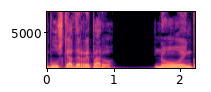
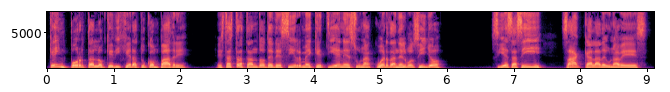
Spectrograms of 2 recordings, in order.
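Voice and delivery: high, teasing impatience; amused irritation; 7 semitones higher than usual. A narrator's reading. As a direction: tease him, half annoyed. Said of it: "divertido e irritado a la vez".

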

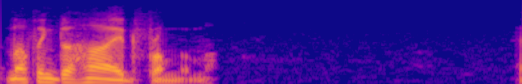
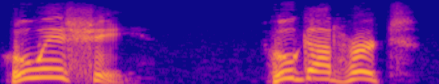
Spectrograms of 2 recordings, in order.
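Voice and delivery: very high, eager questions; curious crowd clamouring for news; 3 dB louder than usual. A narrator's reading. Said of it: "several curious elves asked at once".

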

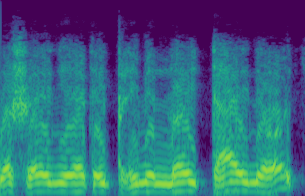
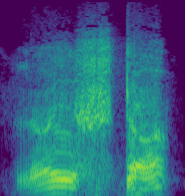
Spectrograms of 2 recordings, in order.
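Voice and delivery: low, slow dismissal; dismissive interruption; 4 semitones lower, much slower than usual. A narrator's reading. Great python interrupts Косой, dismissive. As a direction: cut in with heavy, drawn-out indifference. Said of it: "перебил его великий питон".

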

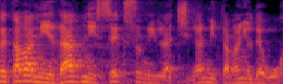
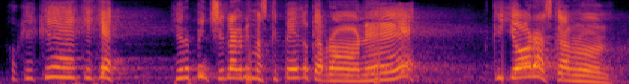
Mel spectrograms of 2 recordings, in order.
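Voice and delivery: high mocking punk voice; 13 semitones higher, 3 dB louder than usual. Punk mocks crying old man.

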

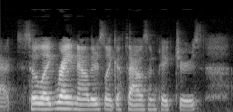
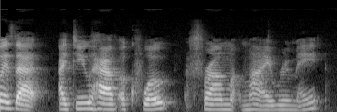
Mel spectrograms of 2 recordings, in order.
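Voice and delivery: usual speaking voice

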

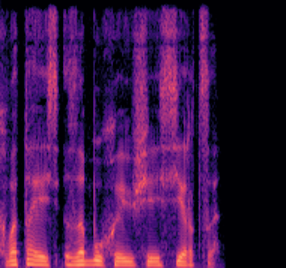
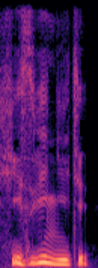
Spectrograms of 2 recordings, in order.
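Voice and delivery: higher-pitched tittering apology; giggly; 4 semitones higher than usual. A narrator's reading. Walker apologises to patrolman for the wrench, giggly. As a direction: apologise with a slight nervous titter. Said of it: "хихикнул я".

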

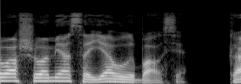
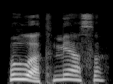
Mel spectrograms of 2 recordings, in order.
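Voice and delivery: calling out; 9 semitones higher, slower than usual. Acted. Dunyasha calling from kitchen.

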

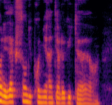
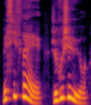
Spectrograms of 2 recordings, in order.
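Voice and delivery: protesting; 6 semitones higher, 4 dB louder, slower than usual. A narrator's reading. Morbihan protests to the doubting young woman, insistent. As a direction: pitch jumps higher in earnest protest. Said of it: "protesta de Morbihan".

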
